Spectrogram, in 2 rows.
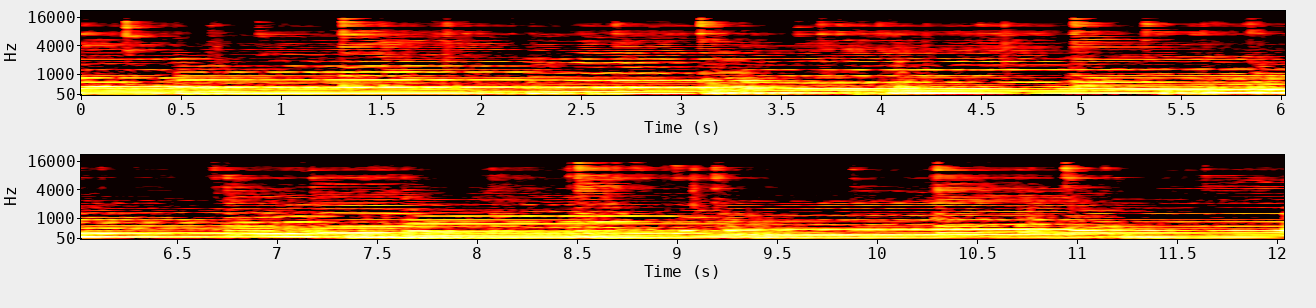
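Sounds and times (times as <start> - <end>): acoustic guitar: 0.0 - 12.0
bowed fiddle melody: 0.0 - 12.0
double bass: 0.0 - 12.0.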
